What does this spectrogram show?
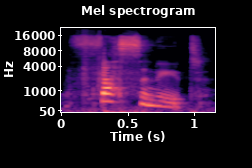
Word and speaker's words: fascinate: again C is silent and Fascinate where again C is silent I'm quickly going to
